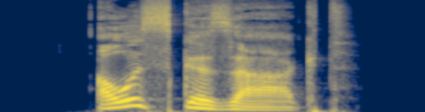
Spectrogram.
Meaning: past participle of aussagen
- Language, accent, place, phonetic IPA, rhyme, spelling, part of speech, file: German, Germany, Berlin, [ˈaʊ̯sɡəˌzaːkt], -aʊ̯sɡəzaːkt, ausgesagt, verb, De-ausgesagt.ogg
